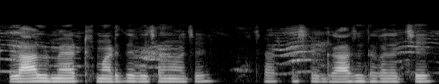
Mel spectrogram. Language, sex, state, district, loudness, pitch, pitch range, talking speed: Bengali, male, West Bengal, Cooch Behar, -20 LUFS, 135 Hz, 135-140 Hz, 125 wpm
